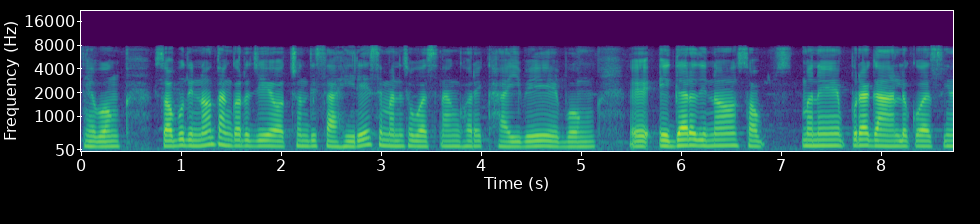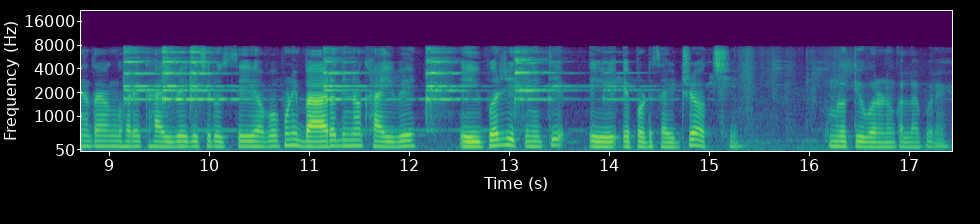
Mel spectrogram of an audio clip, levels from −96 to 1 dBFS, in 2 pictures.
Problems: background sounds at intervals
